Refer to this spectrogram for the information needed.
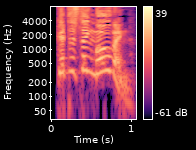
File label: reach train, male; video games; npc; source engine; episodic; episode 1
